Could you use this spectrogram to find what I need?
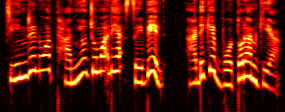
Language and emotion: Santali, disgusted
